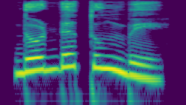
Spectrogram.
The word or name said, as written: ದೊಡ್ಡತುಂಬೆ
